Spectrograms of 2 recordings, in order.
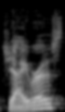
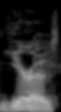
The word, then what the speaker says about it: gyros: loved, because this happens all the time, he said it gyros to make one laugh or one yes. line, and then he went euros to rhyme with heroes, and I was like, this is greatness.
